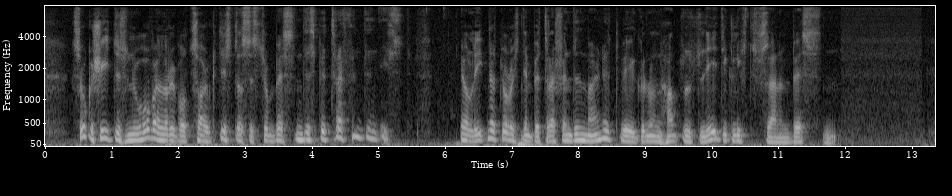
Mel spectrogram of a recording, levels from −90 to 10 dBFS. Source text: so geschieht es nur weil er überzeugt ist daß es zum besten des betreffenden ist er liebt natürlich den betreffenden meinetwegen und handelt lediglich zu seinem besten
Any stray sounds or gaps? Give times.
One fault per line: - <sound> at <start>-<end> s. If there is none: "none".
none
